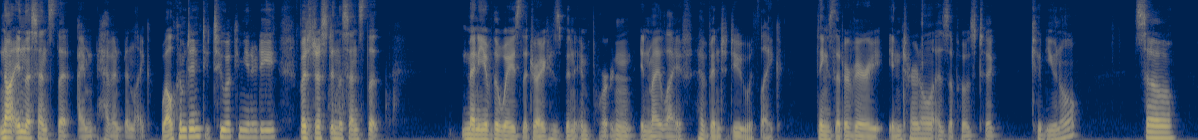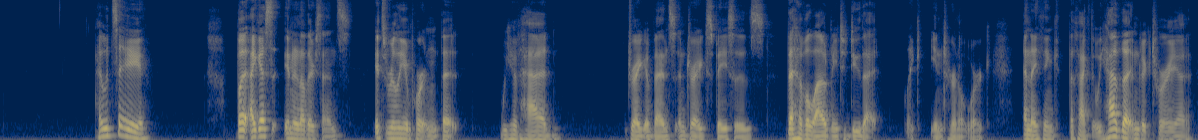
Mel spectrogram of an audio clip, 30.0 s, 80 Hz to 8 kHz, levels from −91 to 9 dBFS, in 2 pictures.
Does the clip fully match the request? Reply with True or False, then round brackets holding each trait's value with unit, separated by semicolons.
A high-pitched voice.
False (85 Hz)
